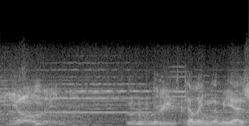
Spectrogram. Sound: speaking in a foreign language

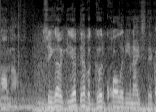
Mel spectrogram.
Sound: boat engine running

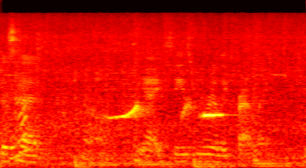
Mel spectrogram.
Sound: whistles loudly

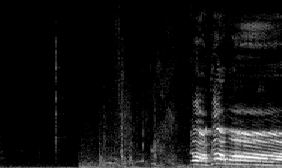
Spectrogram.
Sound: gunfire

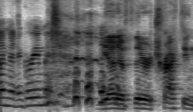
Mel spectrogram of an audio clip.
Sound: laughs

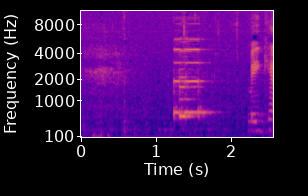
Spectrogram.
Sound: buzzer sounding

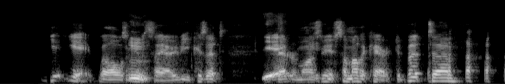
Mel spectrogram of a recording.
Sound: laughter

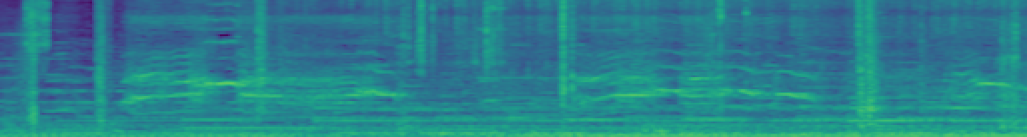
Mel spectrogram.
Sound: screaming

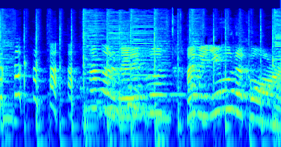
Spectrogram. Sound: laughter

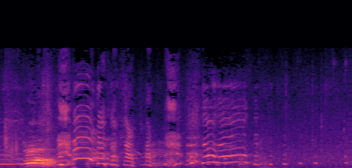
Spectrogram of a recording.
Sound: lauging becomes meaner

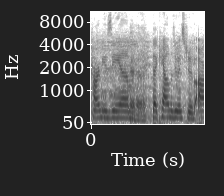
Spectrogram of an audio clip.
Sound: chuckles

